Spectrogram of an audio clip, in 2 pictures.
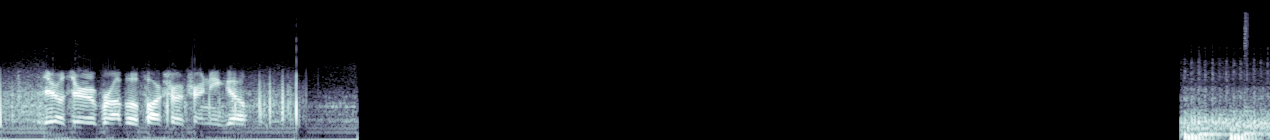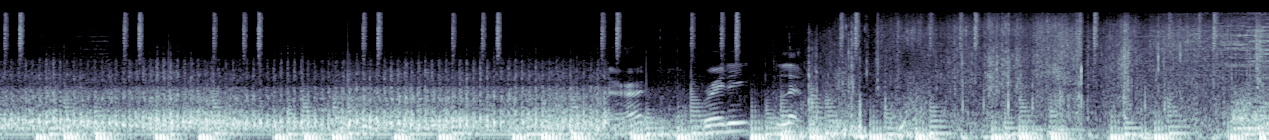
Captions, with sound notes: Zero zero bravo Fox Trot trainee, go. [helicopter whirring] Alright? Ready, lift.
